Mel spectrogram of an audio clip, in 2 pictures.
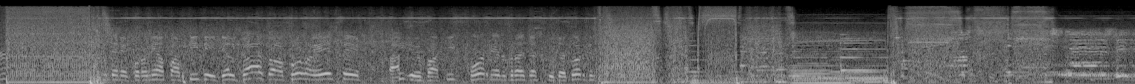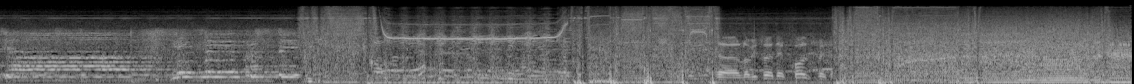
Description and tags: radio sound
Radio tuning sound on AM frequency.
am, dial, hiss, radio, scan, sound, stations, sweep, tuning, tunning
